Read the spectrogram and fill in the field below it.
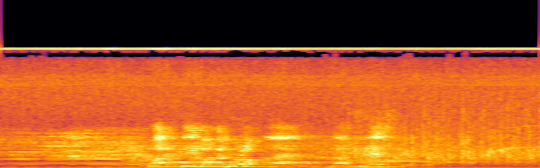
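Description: A rock band plays loudly with electric guitars and drums.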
